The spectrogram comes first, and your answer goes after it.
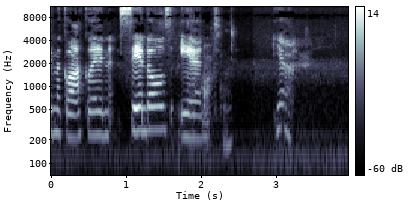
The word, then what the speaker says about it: McLaughlin: McLaughlin? Yeah. It's not Laughlin? No, McLaughlin. Oh. I think. That's okay. It's Irish.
